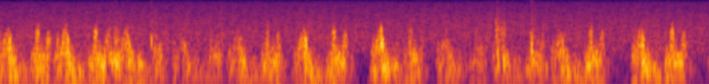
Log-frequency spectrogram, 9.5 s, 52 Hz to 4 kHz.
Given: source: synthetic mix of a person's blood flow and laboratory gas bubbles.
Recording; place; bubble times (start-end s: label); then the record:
Doppler ultrasound of blood flow; precordium
1.43-1.64 s: bubbles
1.99-2.06 s: bubbles
6.59-6.76 s: bubbles
7.05-7.15 s: bubbles
9.44-9.46 s: bubbles
From the record:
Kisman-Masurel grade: 123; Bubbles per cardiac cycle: 1 to 2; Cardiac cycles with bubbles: 10 to 50%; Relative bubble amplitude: loud (0.450 to 0.775); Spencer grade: 2 (many but less than half of the cardiac periods contain bubble signals, singularly or in groups); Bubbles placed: only in the low amplitude regions of the cardiac cycle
